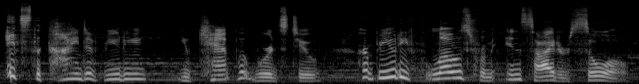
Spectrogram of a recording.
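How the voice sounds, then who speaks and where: Storybook role, read by a woman: small, kindly elderly island woman, wondering and lively in pitch. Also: takes it slowly, faint music behind. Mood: awed. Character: tiny, strong old Caribbean mountain woman, kindly and wondering. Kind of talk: storybook character reading.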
